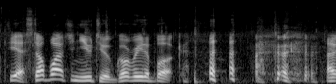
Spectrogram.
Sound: laughs

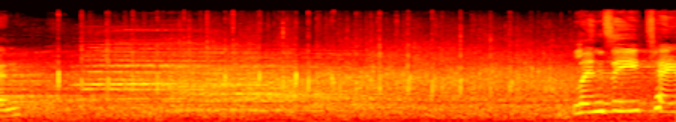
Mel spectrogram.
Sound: audience applauding; audience cheering

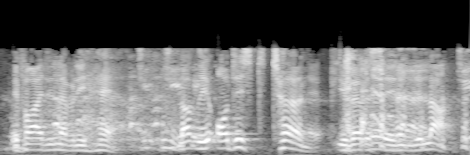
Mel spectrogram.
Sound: audience laughs

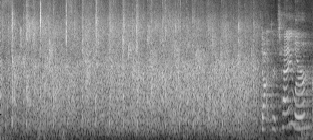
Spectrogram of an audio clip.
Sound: applause

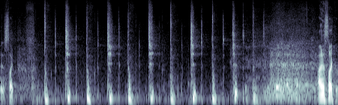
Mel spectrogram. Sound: beat boxing

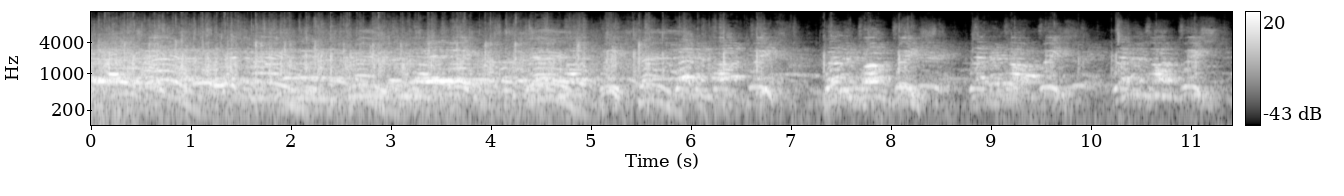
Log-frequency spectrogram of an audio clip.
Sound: crowd chants “SHAME” and “Women won’t wheesht”

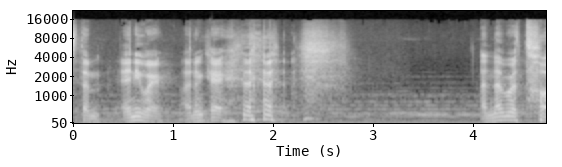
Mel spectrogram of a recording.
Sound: laughs

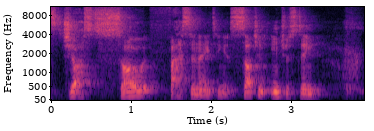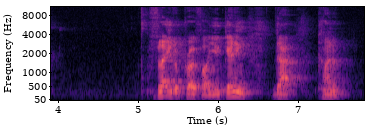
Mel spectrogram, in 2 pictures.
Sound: sips tea

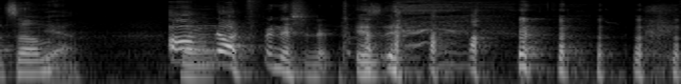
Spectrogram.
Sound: laughs

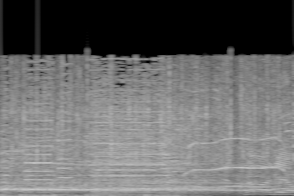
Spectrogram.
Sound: cheering

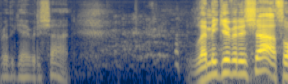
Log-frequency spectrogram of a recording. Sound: laughter

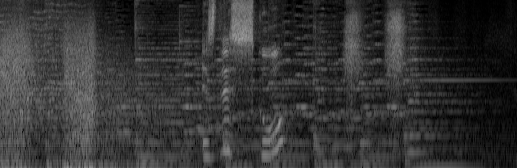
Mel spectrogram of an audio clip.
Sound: sniffing

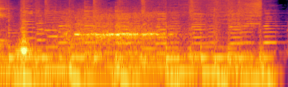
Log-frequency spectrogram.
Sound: assistant whooshing and skidding; fast mischievous music

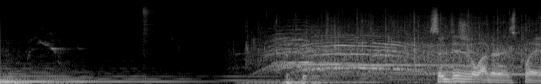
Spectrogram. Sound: applause

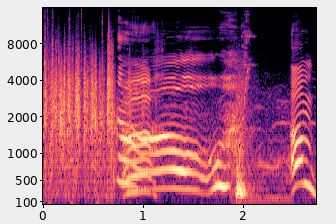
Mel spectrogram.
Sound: groaning

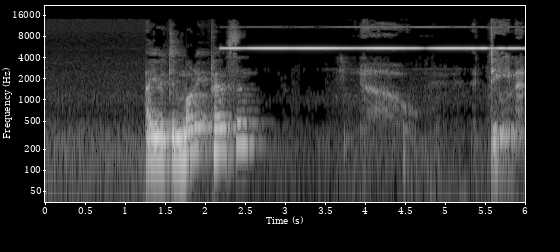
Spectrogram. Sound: loud beeping

